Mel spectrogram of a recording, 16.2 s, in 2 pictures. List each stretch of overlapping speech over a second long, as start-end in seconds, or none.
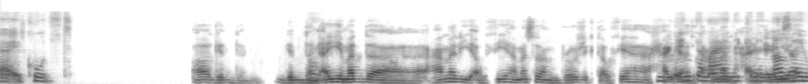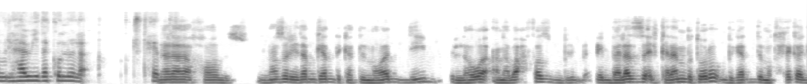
6.6-8.0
